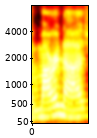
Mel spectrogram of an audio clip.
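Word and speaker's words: marronage: if I'm pronouncing this right but it's like marage or what can you spell that and I can and tell me a little bit what what that is yeah uh marinaj it's spelled m a r r o n a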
